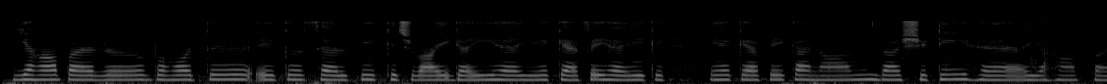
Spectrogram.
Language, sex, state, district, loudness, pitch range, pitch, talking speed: Hindi, female, Maharashtra, Aurangabad, -45 LUFS, 210-220 Hz, 215 Hz, 120 wpm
